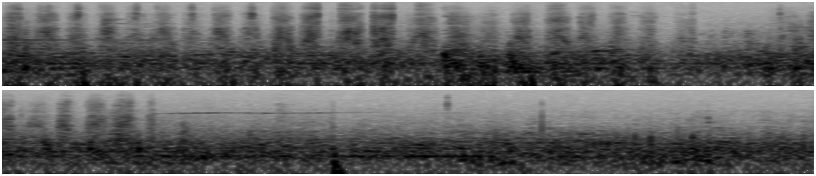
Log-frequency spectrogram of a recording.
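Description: A client's foot being scrubbed during a pedicure: continuous close, coarse rubbing and scratching with fast back-and-forth strokes, loud and steady throughout, then looser scraping toward the end.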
